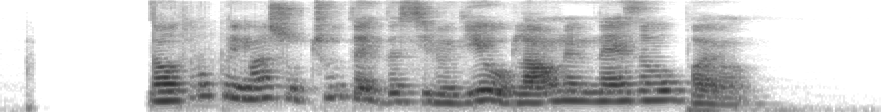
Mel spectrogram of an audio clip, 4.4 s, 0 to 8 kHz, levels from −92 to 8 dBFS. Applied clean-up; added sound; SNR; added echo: neural mask model DeepFilterNet 3.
